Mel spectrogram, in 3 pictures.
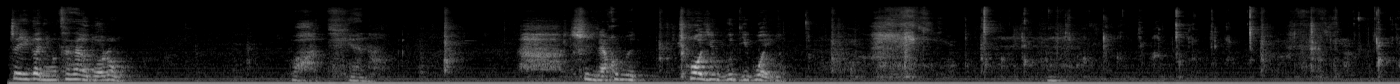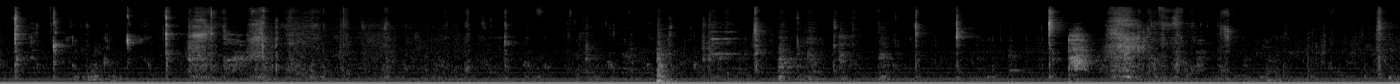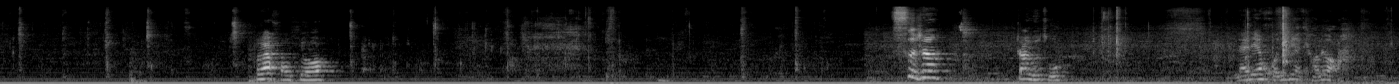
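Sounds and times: steady low hum: 0:00.1 - 0:41.9
wet chewing and lip smacks: 0:08.0 - 0:30.6, 0:31.4 - 0:36.6.

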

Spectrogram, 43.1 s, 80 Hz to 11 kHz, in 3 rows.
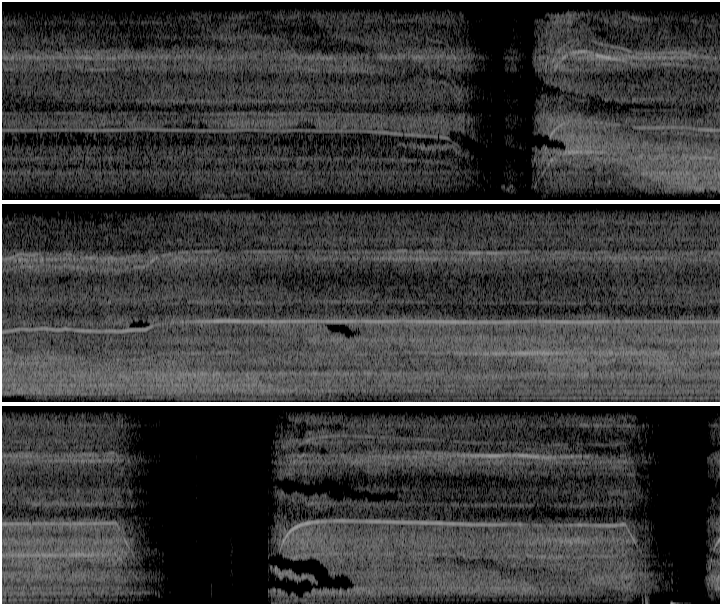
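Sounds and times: jigsaw cutting plastic board: 0:08.0 - 0:22.0, 0:34.1 - 0:43.0.

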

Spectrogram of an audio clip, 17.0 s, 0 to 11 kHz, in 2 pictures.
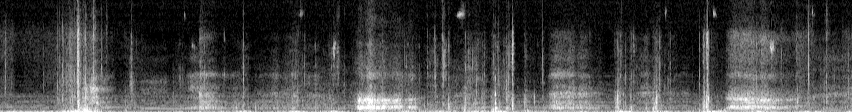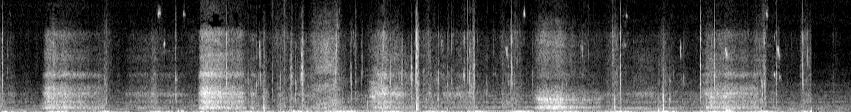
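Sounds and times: person panting: 0:00.8 - 0:17.0
small clicks: 0:10.0 - 0:16.8.

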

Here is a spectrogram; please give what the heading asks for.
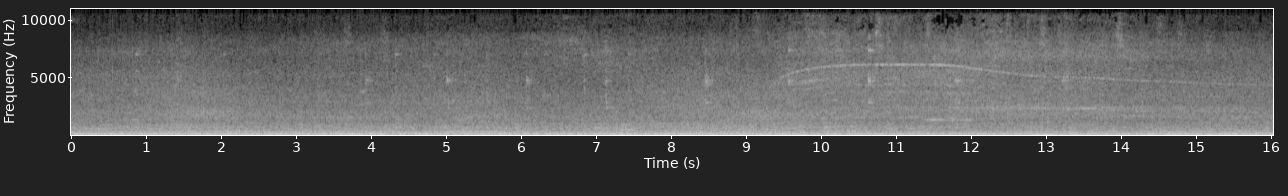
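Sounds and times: heavy traffic on wet road: 0:00.0 - 0:16.0
thin high squeal: 0:09.4 - 0:14.3.

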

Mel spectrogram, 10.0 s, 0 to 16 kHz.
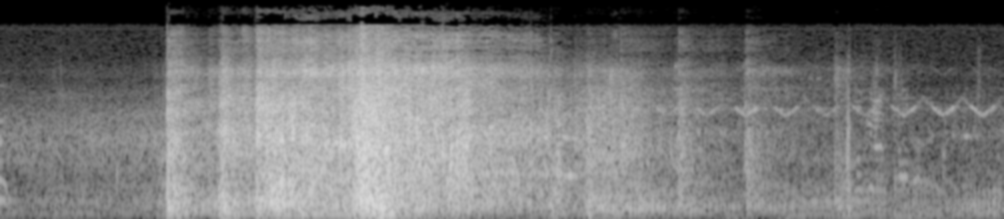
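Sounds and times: loud rough noise: 0:01.6 - 0:08.8
vehicle crash bang: 0:01.6 - 0:08.8.

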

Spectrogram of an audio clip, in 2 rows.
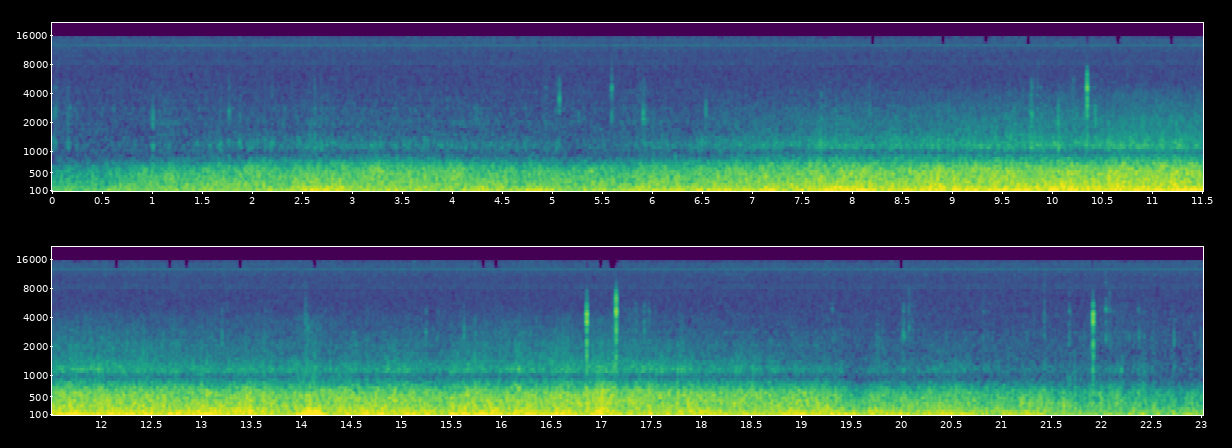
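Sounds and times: wind rumble on microphone: 0:00.0 - 0:23.0
tyres on trail: 0:13.9 - 0:14.4
low thump: 0:14.0 - 0:14.3.

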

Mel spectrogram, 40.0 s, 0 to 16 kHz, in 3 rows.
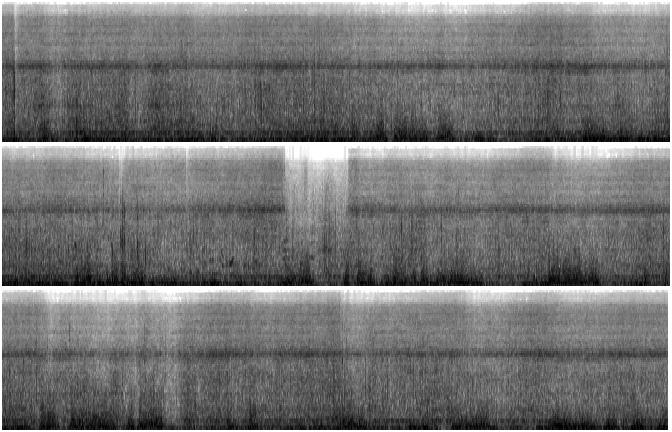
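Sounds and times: bike tyre and frame rattle: 0:00.0 - 0:40.0
wind rumble on microphone: 0:00.0 - 0:40.0.

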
